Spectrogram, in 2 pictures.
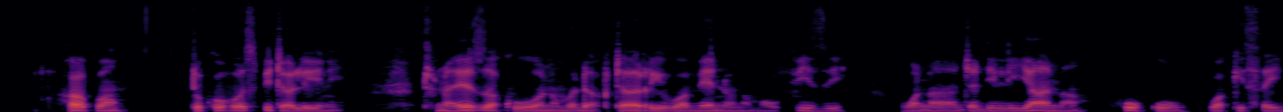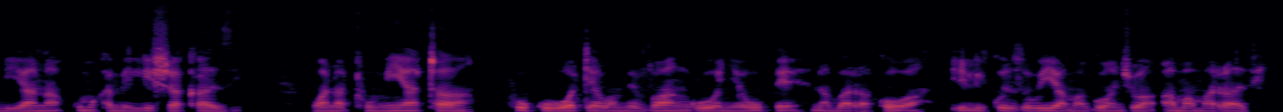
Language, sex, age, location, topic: Swahili, male, 18-24, Nairobi, health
